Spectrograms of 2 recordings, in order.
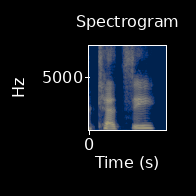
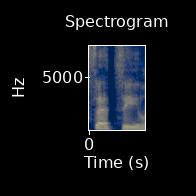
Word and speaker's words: Setsy: And I wasn't pronouncing her name correctly for a minute. And then I did my interview with Dolly and I think I was calling her Tetsy. And Dolly was like, no, it's setzy, like sexy.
